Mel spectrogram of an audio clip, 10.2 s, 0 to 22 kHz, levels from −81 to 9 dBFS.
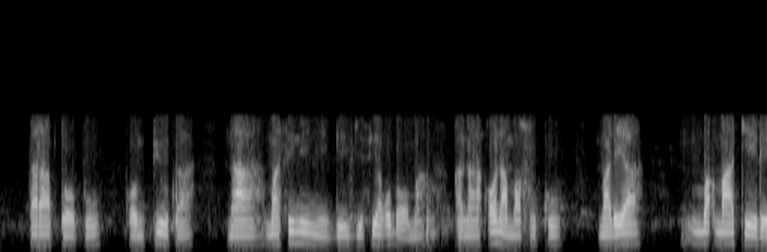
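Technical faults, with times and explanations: No technical faults are present: the speech comes through a Speex voice link, its band limited to about 250 Hz–3.5 kHz with nothing above 3.8 kHz, which is how such a line ordinarily sounds.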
